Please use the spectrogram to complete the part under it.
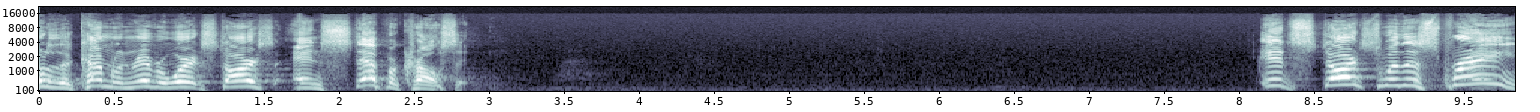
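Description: A man speaks calmly through a microphone, pausing between phrases.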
